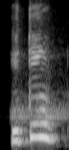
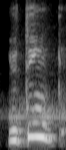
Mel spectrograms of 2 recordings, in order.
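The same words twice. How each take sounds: The two takes are said the same way.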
